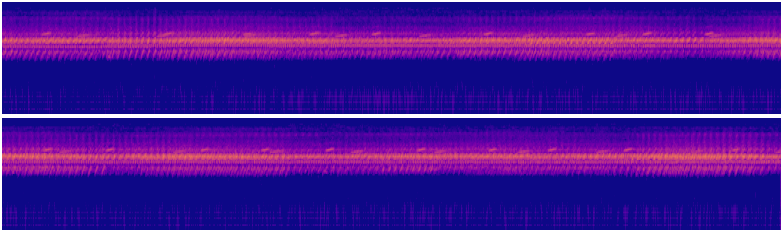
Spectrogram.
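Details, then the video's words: Many frogs calling together in a backwater, a long unbroken pulsing drone that swells and eases in waves, with brief upward chirps overlaid throughout. "FROGS - Pig Frogs, Water Frogs, Backwater Chorus, & Frog Chorus"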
